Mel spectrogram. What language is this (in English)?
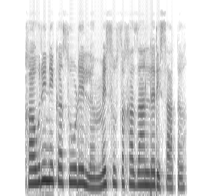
Pashto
